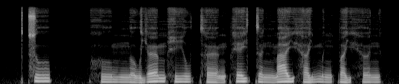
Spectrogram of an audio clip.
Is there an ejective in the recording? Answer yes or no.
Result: no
